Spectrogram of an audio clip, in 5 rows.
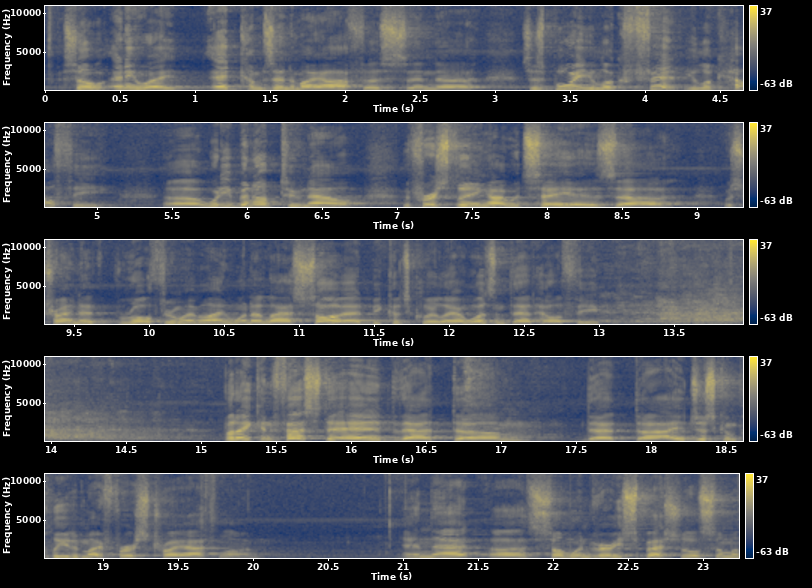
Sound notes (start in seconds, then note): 13.0 audience laughing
